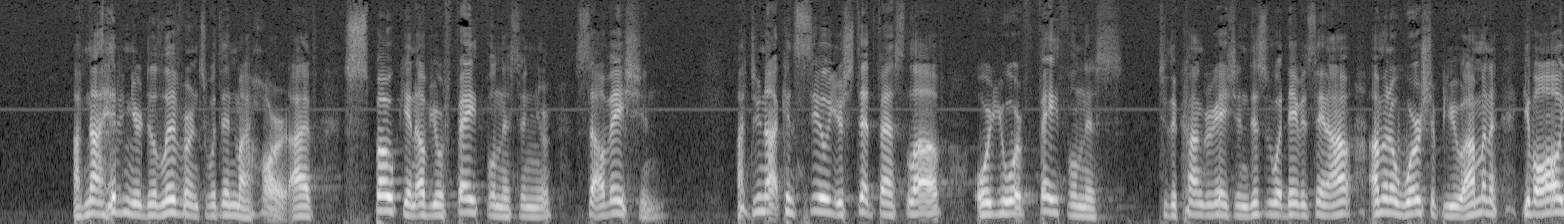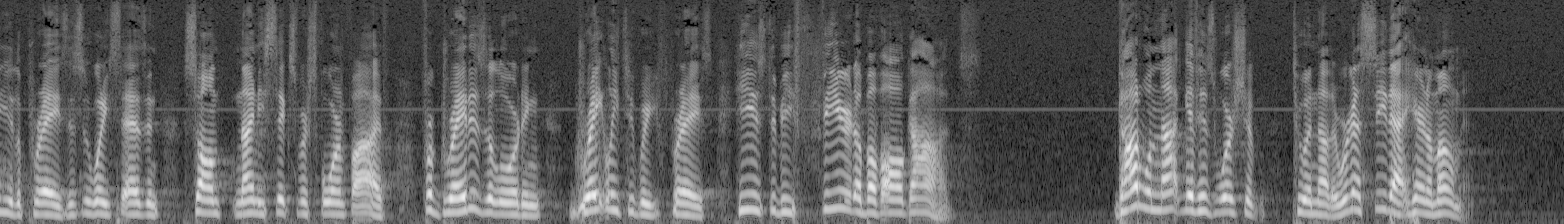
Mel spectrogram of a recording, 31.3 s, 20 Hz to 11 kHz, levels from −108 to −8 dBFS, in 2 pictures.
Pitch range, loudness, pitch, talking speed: 160-200 Hz, -27 LUFS, 175 Hz, 180 wpm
